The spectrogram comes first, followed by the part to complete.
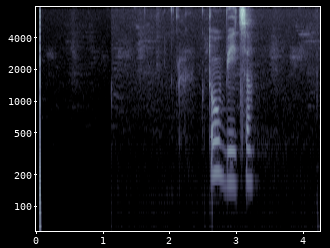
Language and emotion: Russian, neutral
